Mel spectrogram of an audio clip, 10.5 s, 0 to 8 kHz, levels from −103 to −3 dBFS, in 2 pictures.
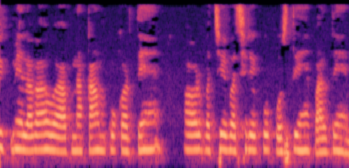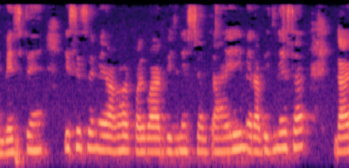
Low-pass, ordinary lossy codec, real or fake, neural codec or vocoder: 7.2 kHz; MP3, 48 kbps; fake; vocoder, 44.1 kHz, 80 mel bands, Vocos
